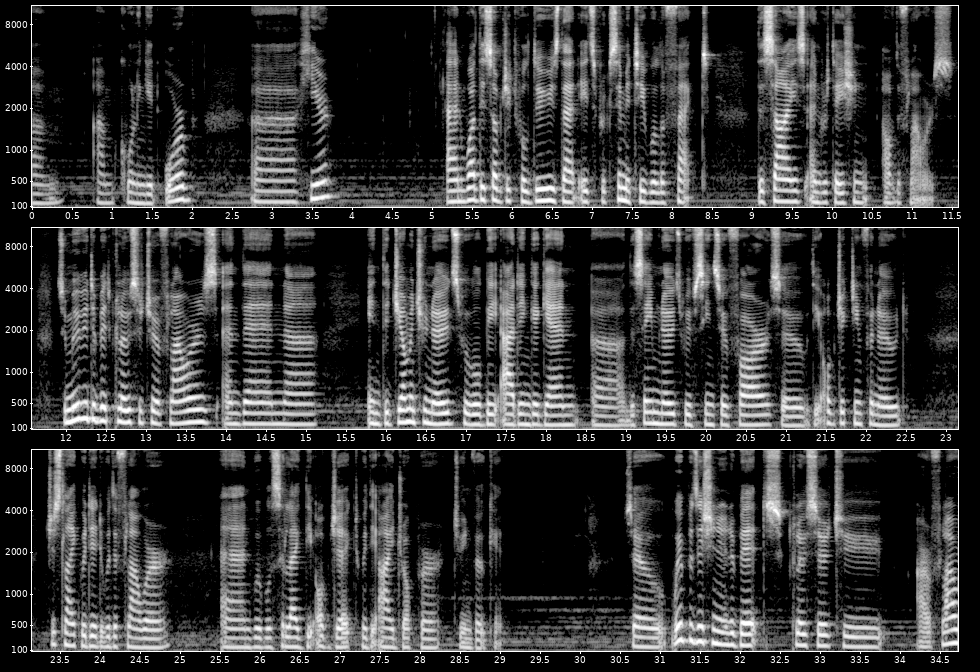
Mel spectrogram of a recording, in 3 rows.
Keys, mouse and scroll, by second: 0.4 click, 1.1 click, 4.5-5.4 scroll up 1, 6.8 middle click, 9.5 click, 9.7 g, 16.0 click, 17.5-18.4 scroll up 2, 18.4 middle click, 18.4 scroll up 2, 21.3 click, 23.1 click, 30.5 middle click, 32.8-33.3 scroll up 3, 33.8 middle click.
